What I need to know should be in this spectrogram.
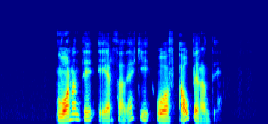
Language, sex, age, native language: Icelandic, male, 50-59, Icelandic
